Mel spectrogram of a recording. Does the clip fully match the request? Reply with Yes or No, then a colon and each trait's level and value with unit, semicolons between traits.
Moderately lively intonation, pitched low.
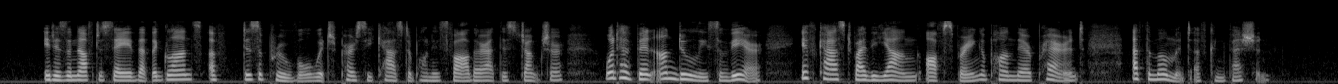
No: average, 4.0 semitones; high, 195 Hz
